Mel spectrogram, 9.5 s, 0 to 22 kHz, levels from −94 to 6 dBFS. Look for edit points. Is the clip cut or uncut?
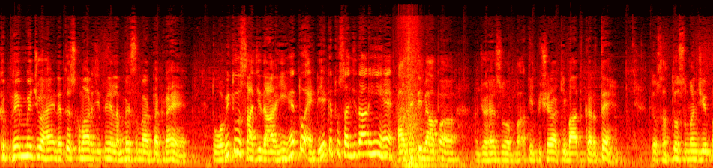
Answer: cut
